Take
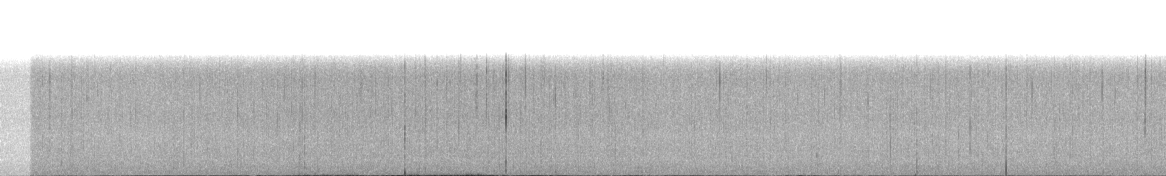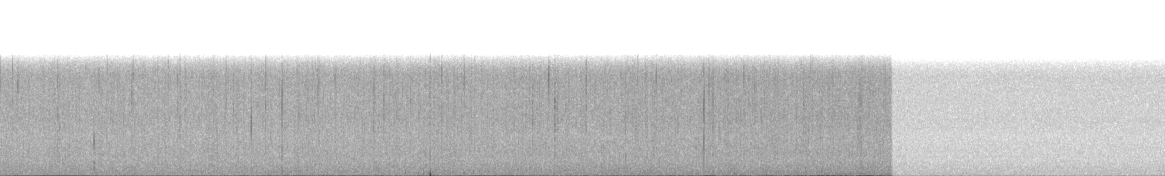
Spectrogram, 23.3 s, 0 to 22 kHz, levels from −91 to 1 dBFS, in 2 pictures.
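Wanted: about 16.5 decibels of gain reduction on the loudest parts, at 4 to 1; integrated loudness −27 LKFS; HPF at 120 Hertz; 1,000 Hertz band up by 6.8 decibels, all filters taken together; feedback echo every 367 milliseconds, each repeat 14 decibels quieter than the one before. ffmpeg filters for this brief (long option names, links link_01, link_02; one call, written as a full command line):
ffmpeg -i in.wav -af "highpass=120,equalizer=frequency=1000:width_type=o:gain=8.5,acompressor=threshold=-43dB:ratio=4,aecho=1:1:367|734:0.2|0.0399,volume=17.5dB" out.wav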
